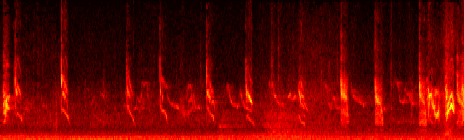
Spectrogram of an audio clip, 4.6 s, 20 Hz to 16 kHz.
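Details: Juvenile sparrows gathered at food at Tenmangu shrine, Nakanoshima, on 25 May 2020, giving quick high chirps and downslurred notes from several birds, busier toward the end, with low background hum.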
